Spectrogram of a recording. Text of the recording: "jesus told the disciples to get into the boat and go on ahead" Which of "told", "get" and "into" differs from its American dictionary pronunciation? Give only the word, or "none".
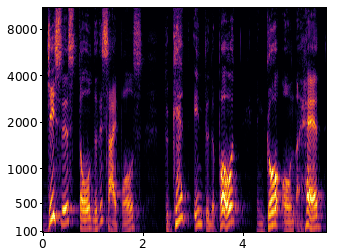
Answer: none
